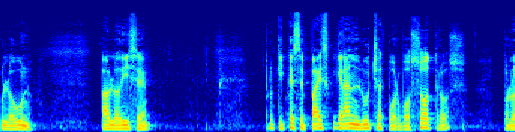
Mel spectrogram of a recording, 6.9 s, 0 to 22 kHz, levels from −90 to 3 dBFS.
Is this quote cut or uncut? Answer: cut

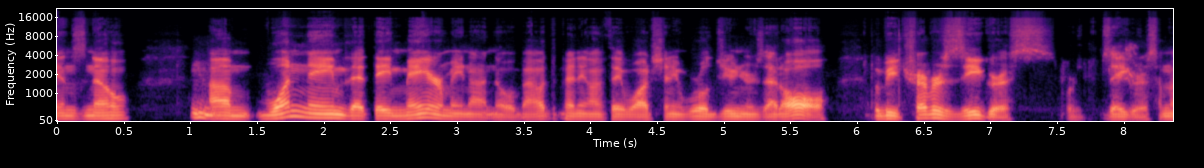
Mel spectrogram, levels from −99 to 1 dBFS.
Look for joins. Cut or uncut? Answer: uncut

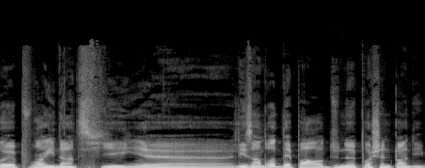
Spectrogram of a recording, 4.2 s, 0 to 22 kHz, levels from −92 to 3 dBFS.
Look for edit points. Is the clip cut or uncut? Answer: uncut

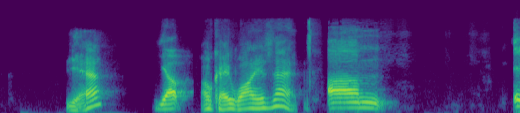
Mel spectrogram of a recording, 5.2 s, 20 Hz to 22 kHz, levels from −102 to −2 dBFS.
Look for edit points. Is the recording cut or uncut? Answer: cut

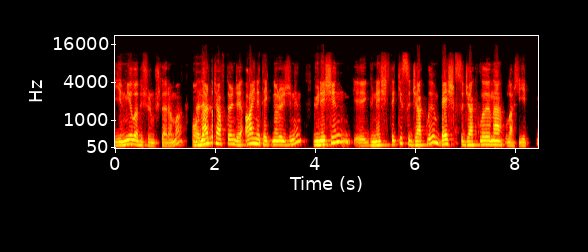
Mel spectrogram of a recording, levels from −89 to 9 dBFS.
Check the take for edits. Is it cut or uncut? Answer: cut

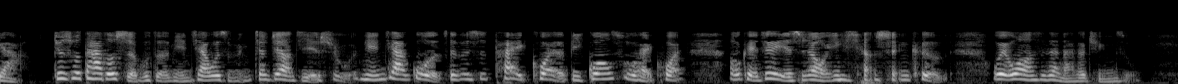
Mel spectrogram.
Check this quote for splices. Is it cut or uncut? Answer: uncut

